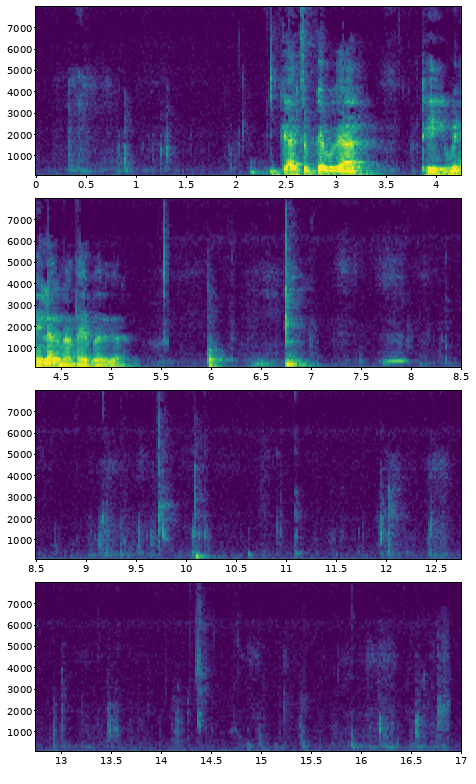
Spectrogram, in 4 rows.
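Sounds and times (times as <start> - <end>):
man chewing: 0.0 - 2.4, 6.3 - 17.0.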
